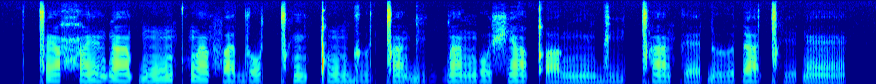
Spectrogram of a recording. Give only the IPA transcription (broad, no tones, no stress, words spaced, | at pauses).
ǀɛ̃ħɛ̃ ɠãɓũ kʷʰãfado ǀʰĩǃũɡɯ ǀãɠi ɡ͡bãŋo ʃã qʼʌŋĩdi ǀʰãkɛɗɯ ɗaǀʰiɗɛ̃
